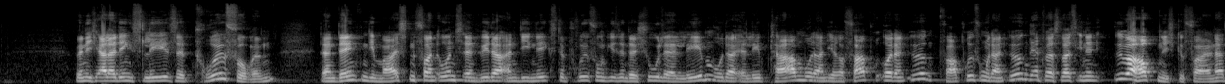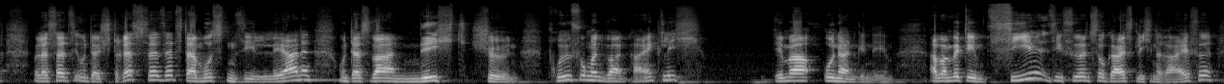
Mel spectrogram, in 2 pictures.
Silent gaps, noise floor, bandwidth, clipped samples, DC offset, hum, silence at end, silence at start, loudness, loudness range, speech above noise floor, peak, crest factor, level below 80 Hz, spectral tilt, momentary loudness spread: none; -54 dBFS; 18 kHz; under 0.1%; under 0.1%; none; 0 s; 0.75 s; -22 LUFS; 3 LU; 31 dB; -4 dBFS; 20 dB; -72 dBFS; -4 dB/octave; 11 LU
